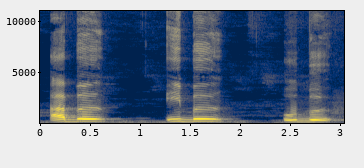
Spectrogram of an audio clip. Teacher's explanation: آواز اسی لیے لوٹ کر واپسی معلوم ہو رہی ہے کیونکہ قلقلہ ہے با کے اوپر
